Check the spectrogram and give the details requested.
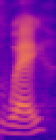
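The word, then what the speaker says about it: Ouai: So that was something that I learned along the way from Jen Atkin, who I love. She's amazing. She started, is it pronounced Way?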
